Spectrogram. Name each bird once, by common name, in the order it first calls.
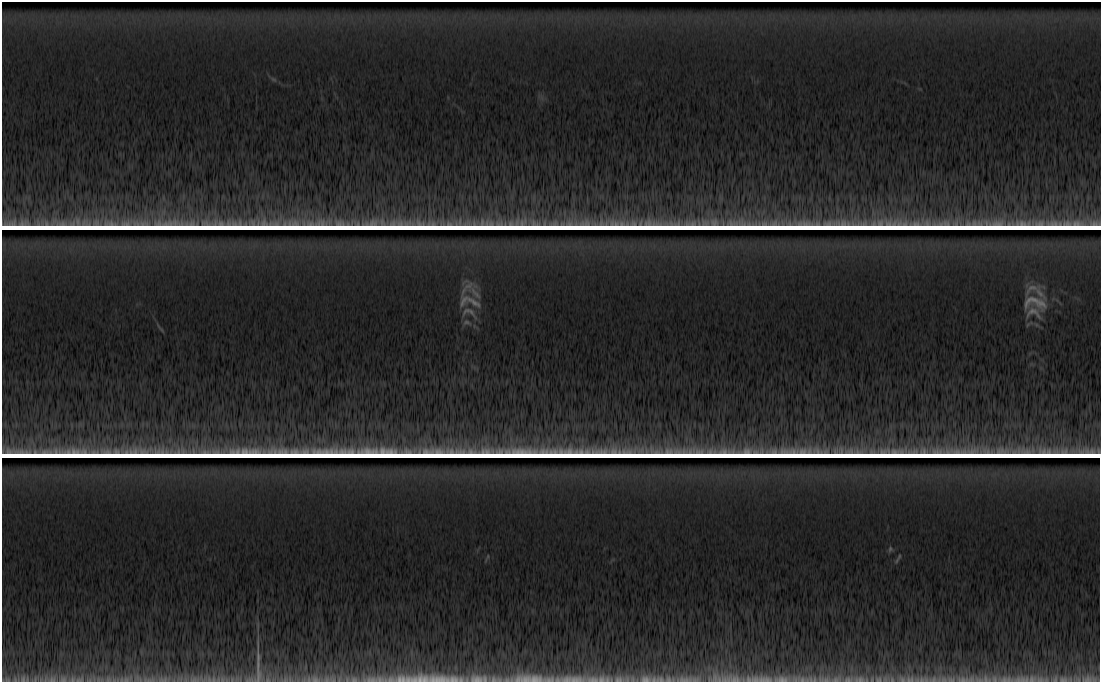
Eurasian Skylark, Hawaii Amakihi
